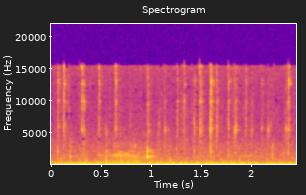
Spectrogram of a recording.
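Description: Near silence: faint room tone with a scatter of very faint light ticks.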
